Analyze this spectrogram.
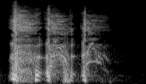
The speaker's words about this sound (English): I'm going to cough here, so hold on.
